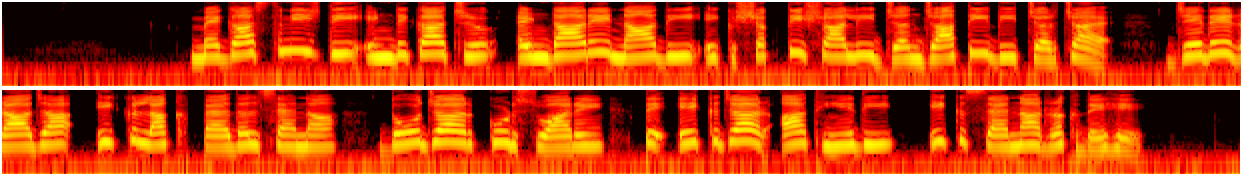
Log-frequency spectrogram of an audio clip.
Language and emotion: Dogri, neutral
